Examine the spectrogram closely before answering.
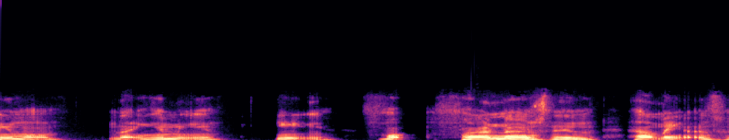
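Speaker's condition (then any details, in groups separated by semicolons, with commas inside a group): ALS; about two years since onset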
